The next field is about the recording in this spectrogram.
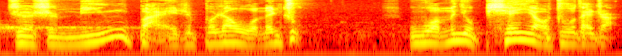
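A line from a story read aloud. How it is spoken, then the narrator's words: Angry voice. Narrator (Chinese): 三人中的老大怒声说道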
